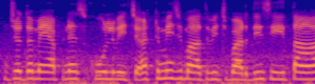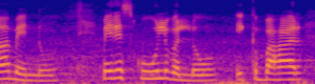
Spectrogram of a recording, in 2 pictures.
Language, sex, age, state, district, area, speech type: Punjabi, female, 30-45, Punjab, Mohali, rural, spontaneous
